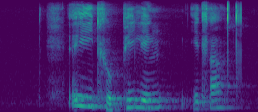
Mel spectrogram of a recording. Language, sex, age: Tswana, male, 18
